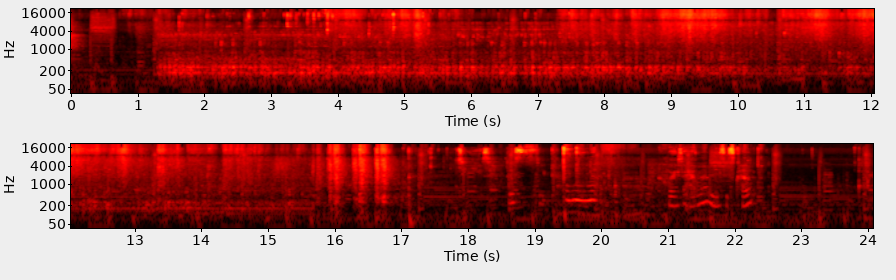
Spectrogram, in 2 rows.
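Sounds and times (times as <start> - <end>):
liquid pouring into container: 1.3 - 15.7.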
